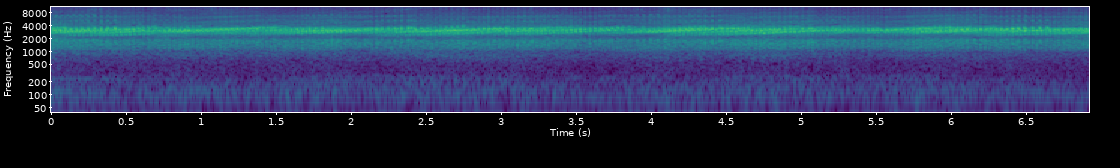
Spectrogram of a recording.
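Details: Mud Hen Marsh in Delaware County, Ohio, USA, 12 March 2020: chorus frogs (Pseudacris) fill the marsh with a continuous wall of overlapping high trills, each rising slightly in pitch, steady in loudness from start to end.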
